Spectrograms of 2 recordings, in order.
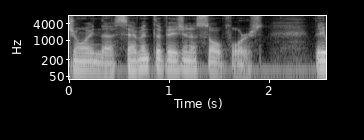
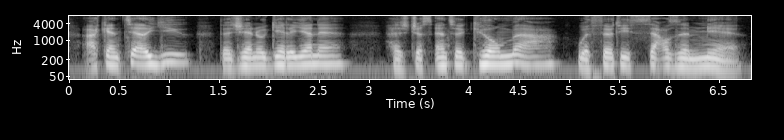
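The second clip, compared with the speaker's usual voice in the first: booming, loud, high, fake put-on French accent; 5 semitones higher, 8 dB louder than usual. Quoting a historical line to evoke a Paris cafe, put-on French accent. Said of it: "I'm going to try to say this with a French accent".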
